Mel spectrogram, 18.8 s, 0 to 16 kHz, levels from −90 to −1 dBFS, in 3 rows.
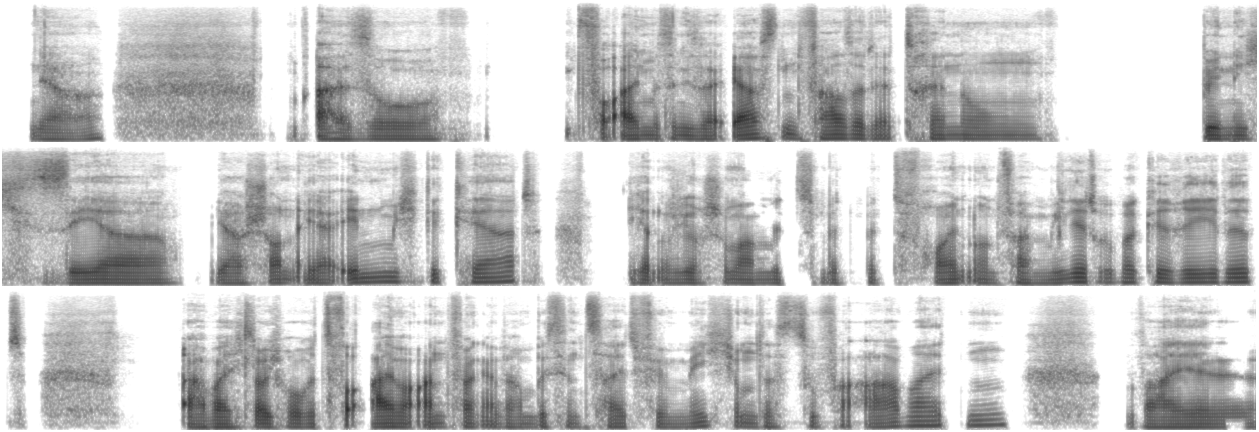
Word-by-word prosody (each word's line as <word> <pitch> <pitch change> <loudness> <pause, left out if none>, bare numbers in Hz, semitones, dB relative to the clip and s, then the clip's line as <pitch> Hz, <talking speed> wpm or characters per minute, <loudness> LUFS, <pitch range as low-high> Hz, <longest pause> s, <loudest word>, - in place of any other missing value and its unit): Ja. 85 +2 -3 1.1
Also, 85 0 +2 0.7
vor - - +3
allem 95 +1 +7
jetzt 95 +1 -2
in - - -1
dieser 90 0 0
1. 105 +2 +5
Phase 100 +1 +3
der - - -3
Trennung 95 -1 -2 0.8
bin 95 -1 +3
ich 90 -1 -1
sehr, 90 0 +3 0.2
ja, 85 0 0
schon 95 +2 +1
eher 90 - 0
in 110 +3 +2
mich 120 0 -3
gekehrt. 115 +5 -1 0.4
Ich - - -5
habe - - +1
natürlich 90 +1 -1
auch - - -10
schon 95 - -2
mal 90 - +2
mit 90 0 -6
mit - - -7
mit - - -8
Freunden 95 +1 -1
und 90 -2 -4
Familie 90 +6 0
drüber 110 -1 -2
geredet, 110 +2 +1 0.8
aber 85 +1 +4
ich 85 - -4
glaube, 90 - +5
ich 90 - -6
brauche 90 -1 +1
jetzt - - -2
vor - - +2
allem 95 0 +7
am - - +4
Anfang 95 0 +1
einfach 85 +2 -2
'n 90 - -6
bisschen 90 +1 -4
Zeit 90 +2 -1
für 90 - -4
mich, 100 +6 -4
um 95 - -2
das 90 -1 -5
zu - - -2
verarbeiten, 120 +8 -2 0.6
weil 85 0 +1
95 Hz, 175 wpm, -27 LUFS, 90-100 Hz, 1.1 s, allem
